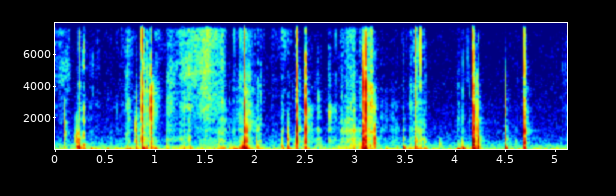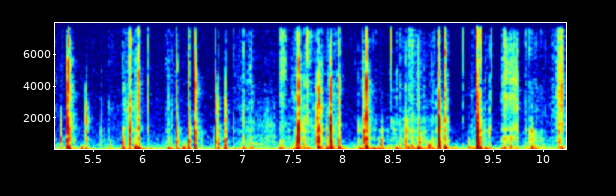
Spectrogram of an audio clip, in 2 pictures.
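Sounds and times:
brief soft hiss: 0.0 - 8.6
sharp irregular crinkling crackles: 0.0 - 10.2.

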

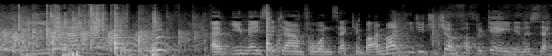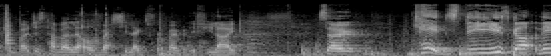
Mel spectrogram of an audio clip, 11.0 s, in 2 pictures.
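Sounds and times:
small audience clapping: 0.0 - 2.2
voices calling out and chattering: 0.0 - 9.0
speech: 2.1 - 11.0.

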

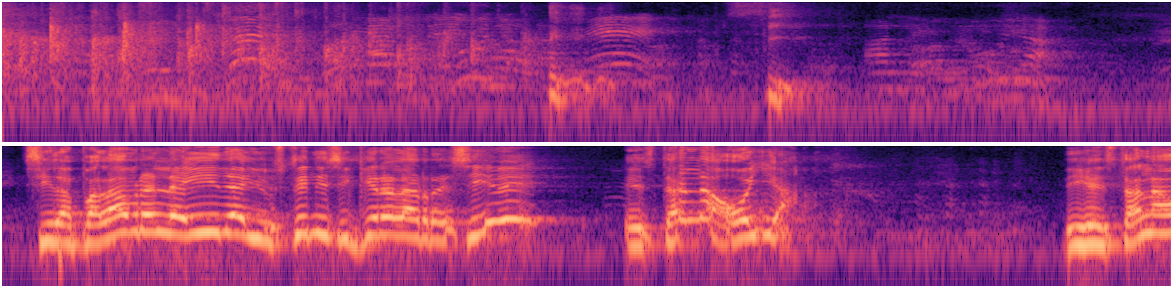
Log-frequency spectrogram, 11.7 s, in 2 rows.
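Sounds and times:
audience applauding: 0.0 - 2.8
laughter: 2.4 - 3.8, 10.3 - 11.2
speech: 6.0 - 9.9, 11.2 - 11.6
man speaking loudly: 6.0 - 10.0, 11.2 - 11.6.

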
